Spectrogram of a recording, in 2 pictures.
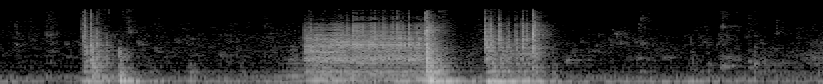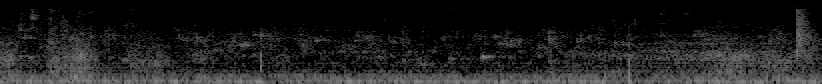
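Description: Handling noises over a low steady hum: a short knock, then a scraping sound lasting under a second, with a sharp click and a couple of clatters straight after.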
